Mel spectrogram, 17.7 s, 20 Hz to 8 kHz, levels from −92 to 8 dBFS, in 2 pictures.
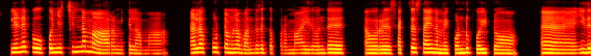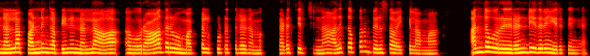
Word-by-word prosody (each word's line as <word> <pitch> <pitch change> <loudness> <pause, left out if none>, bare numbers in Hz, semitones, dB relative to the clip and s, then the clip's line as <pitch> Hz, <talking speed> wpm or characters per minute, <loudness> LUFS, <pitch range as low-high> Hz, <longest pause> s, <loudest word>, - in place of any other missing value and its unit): இல்லனா 230 +3 +1
இப்போ 230 -2 0 0.2
கொஞ்சம் 225 0 +1
சின்னமா 255 -1 0 0.2
ஆரம்பிக்கலாமா? 175 -2 -8 0.5
நல்ல 215 +2 +4 0.2
கூட்டம் 225 -3 -1
எல்லாம் 210 -3 -1
வந்ததுக்கு 195 +1 -5
அப்புறமா 180 0 -10
இது 185 - -5
வந்து 195 +2 -1 0.6
ஒரு 185 0 +1 0.2
சக்சஸ் 195 +4 0 0.3
நாம 190 -2 +3
கொண்டு 200 +3 +4
போயிட்டோம். 190 -3 +1 1.1
இது 210 +1 +4
நல்லா 220 +4 +4 0.2
பண்ணுங்க 215 +3 +5
அப்படின்னு 200 +3 +1
நல்லா 195 +3 +1 0.6
ஒரு 185 -1 0
ஆதரவு 230 -1 +2 0.2
மக்கள் 175 +5 -3
கூட்டத்துல 200 -1 -5
நமக்குக் 175 0 -7 0.2
கிடைச்சிடுச்சுன்னா 195 -2 -5
அதுக்கப்புறம் 240 +4 -4
பெருசா 205 0 -2
வைக்கலாமா? 170 -3 -6 0.6
அந்த 240 +4 +4
ஒரு 210 -2 +5 0.2
2 225 +2 +3
இதலயும் 215 -2 +3
இருக்குங்க. 180 -2 -8
200 Hz, 120 wpm, -22 LUFS, 185-220 Hz, 1.1 s, பண்ணுங்க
